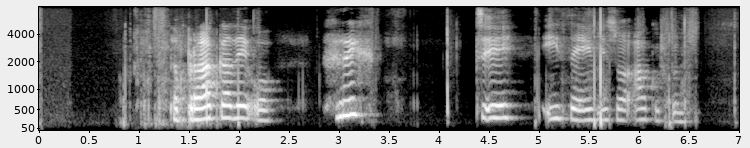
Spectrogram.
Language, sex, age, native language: Icelandic, female, 11, Icelandic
